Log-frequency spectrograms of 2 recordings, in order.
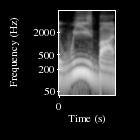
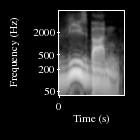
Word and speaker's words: Wiesbaden: stationed in America's you know you would say wheezebot in Germany but that's wrong I was stationed in Wiesbaden I see so it's just a little flip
